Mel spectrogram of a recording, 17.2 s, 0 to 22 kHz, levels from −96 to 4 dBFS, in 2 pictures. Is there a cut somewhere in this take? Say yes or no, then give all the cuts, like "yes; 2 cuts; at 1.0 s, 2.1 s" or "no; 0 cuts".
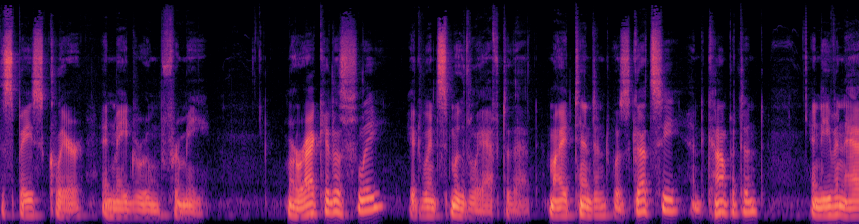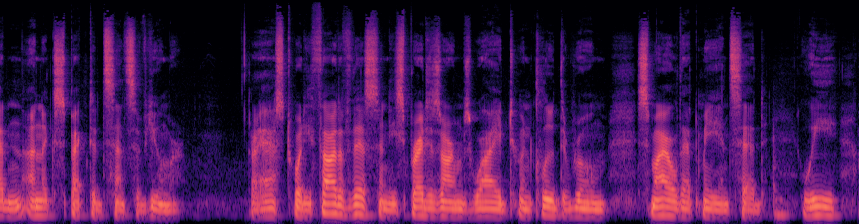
yes; 1 cut; at 5.4 s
